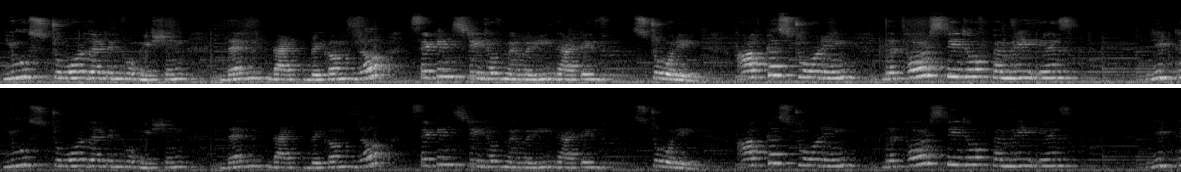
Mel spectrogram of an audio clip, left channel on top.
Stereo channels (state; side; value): quieter; right; 11.6 dB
